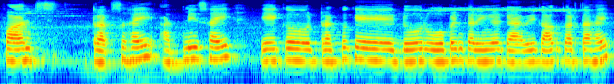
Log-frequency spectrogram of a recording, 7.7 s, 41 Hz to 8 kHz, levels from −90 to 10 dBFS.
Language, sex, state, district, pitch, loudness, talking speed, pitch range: Hindi, female, Punjab, Kapurthala, 180 Hz, -18 LUFS, 125 wpm, 175-200 Hz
